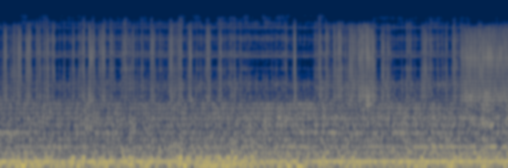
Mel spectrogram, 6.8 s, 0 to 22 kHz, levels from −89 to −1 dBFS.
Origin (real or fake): fake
